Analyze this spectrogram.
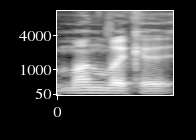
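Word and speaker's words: Mölnlycke: because it's kind of hard to spell and pronounce. No worries. So Munlicka is M O L N L Y C K E.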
